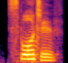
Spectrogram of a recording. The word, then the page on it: sportive: Indian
